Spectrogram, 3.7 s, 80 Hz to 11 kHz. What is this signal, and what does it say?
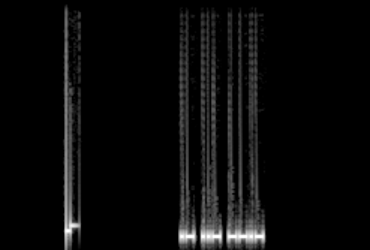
Morse code, heard as a keyed tone, about 46 wpm, 700 Hz. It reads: AUQ
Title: USA Call Sign Postfixes - 3 Letters 45wpm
